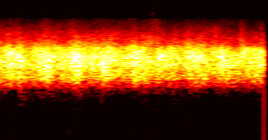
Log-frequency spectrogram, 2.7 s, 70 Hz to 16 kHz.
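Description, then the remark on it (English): A crowd claps steadily and densely after a speaker's line about North Carolina adding 194,000 jobs, holding one loud, even level from start to finish with no fade, so the applause seems to stop suddenly rather than die away. “You could hear the clapping end abruptly.”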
